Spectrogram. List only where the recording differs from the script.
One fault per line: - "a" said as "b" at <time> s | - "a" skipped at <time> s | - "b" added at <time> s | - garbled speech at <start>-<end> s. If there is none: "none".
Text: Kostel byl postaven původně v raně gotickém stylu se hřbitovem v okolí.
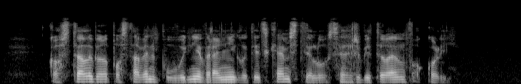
none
